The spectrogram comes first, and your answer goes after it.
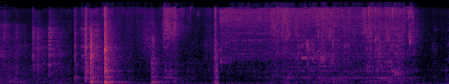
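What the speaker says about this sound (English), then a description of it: "Now the second step is to wash the cup." A tea cup being washed under a running kitchen tap, with water splashing and a few sharp knocks of the cup against the sink, then a softer steady trickle.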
